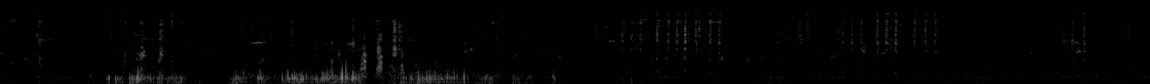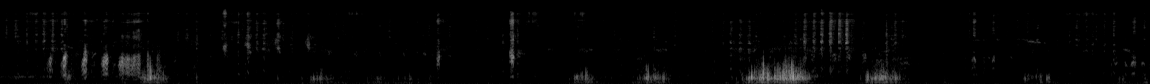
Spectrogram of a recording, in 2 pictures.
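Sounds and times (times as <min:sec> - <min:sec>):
faint ticks and rustles: 0:00.0 - 0:23.0.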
